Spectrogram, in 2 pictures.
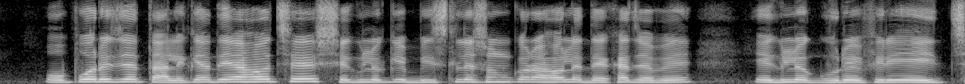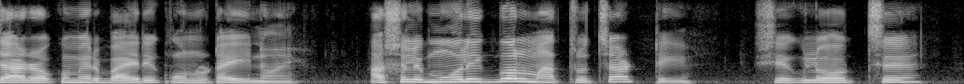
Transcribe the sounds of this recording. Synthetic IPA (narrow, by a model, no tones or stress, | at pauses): ɔpoɾed͡ʑet̪alikad̪ewaɦoet͡ɕʰeʃeɡulok̬ebisleʃ̬onkɔɾaɦoled̪ɛkʰad͡ʑabe | eɡuloɡʱuɾefiɾeejt͡ɕaɾːɔkomeɾbajɾekonoʈajnɔe | aʃolemolik̚bɔlmat̪ːɾot͡ɕaʈʈːi | ʃeɡuloɦotːɕʰe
